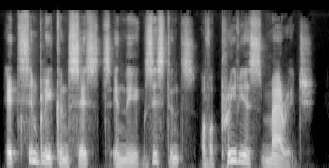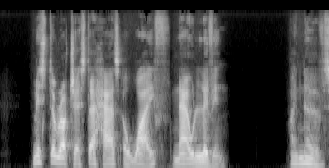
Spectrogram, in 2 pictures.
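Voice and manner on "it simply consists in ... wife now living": distinct, steady, slow telling; a stranger calmly exposing the secret; stranger's calm revelation. A narrator's reading. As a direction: lay it out word by word, steadily. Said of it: "uttering each word distinctly, calmly, steadily, but not loudly".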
